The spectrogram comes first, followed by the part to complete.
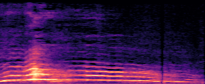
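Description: A pug howling once: one long note that rises briefly and then slides slowly down in pitch.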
